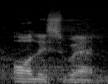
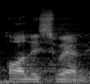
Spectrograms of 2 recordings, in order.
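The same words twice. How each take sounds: The two takes are said the same way.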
